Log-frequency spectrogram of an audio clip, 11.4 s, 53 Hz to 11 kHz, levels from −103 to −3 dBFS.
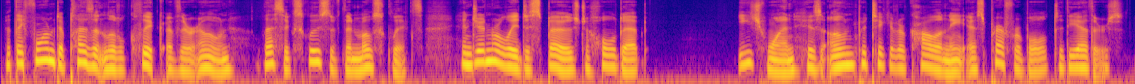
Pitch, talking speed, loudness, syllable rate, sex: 155 Hz, 170 wpm, -18 LUFS, 5.7 syllables/s, female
